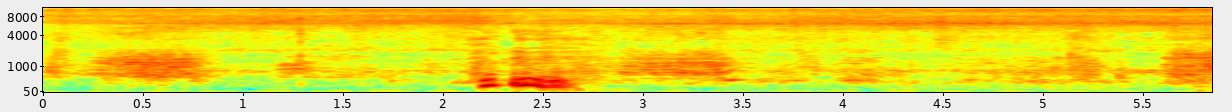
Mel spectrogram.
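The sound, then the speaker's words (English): A continuous, loud hiss of boiling water spraying out with steam, steady throughout, broken briefly by a short low thump near the middle. “I'm not taking hot boiling water to the fucking face, and it already reached us.”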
